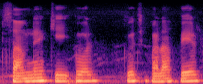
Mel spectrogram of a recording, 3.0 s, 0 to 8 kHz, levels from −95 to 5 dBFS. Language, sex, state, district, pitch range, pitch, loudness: Hindi, male, Bihar, Patna, 105-120 Hz, 110 Hz, -16 LUFS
